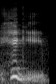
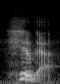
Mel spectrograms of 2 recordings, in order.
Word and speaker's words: hygge: I just started calling it higgy because that's what it looked like to me and it wasn't until I don't know I bought my first book about it and there was like a little pronunciation in part of it or I watched a there was a segment on a show about it that I learned that it's actually pron Ed Huga so I was a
